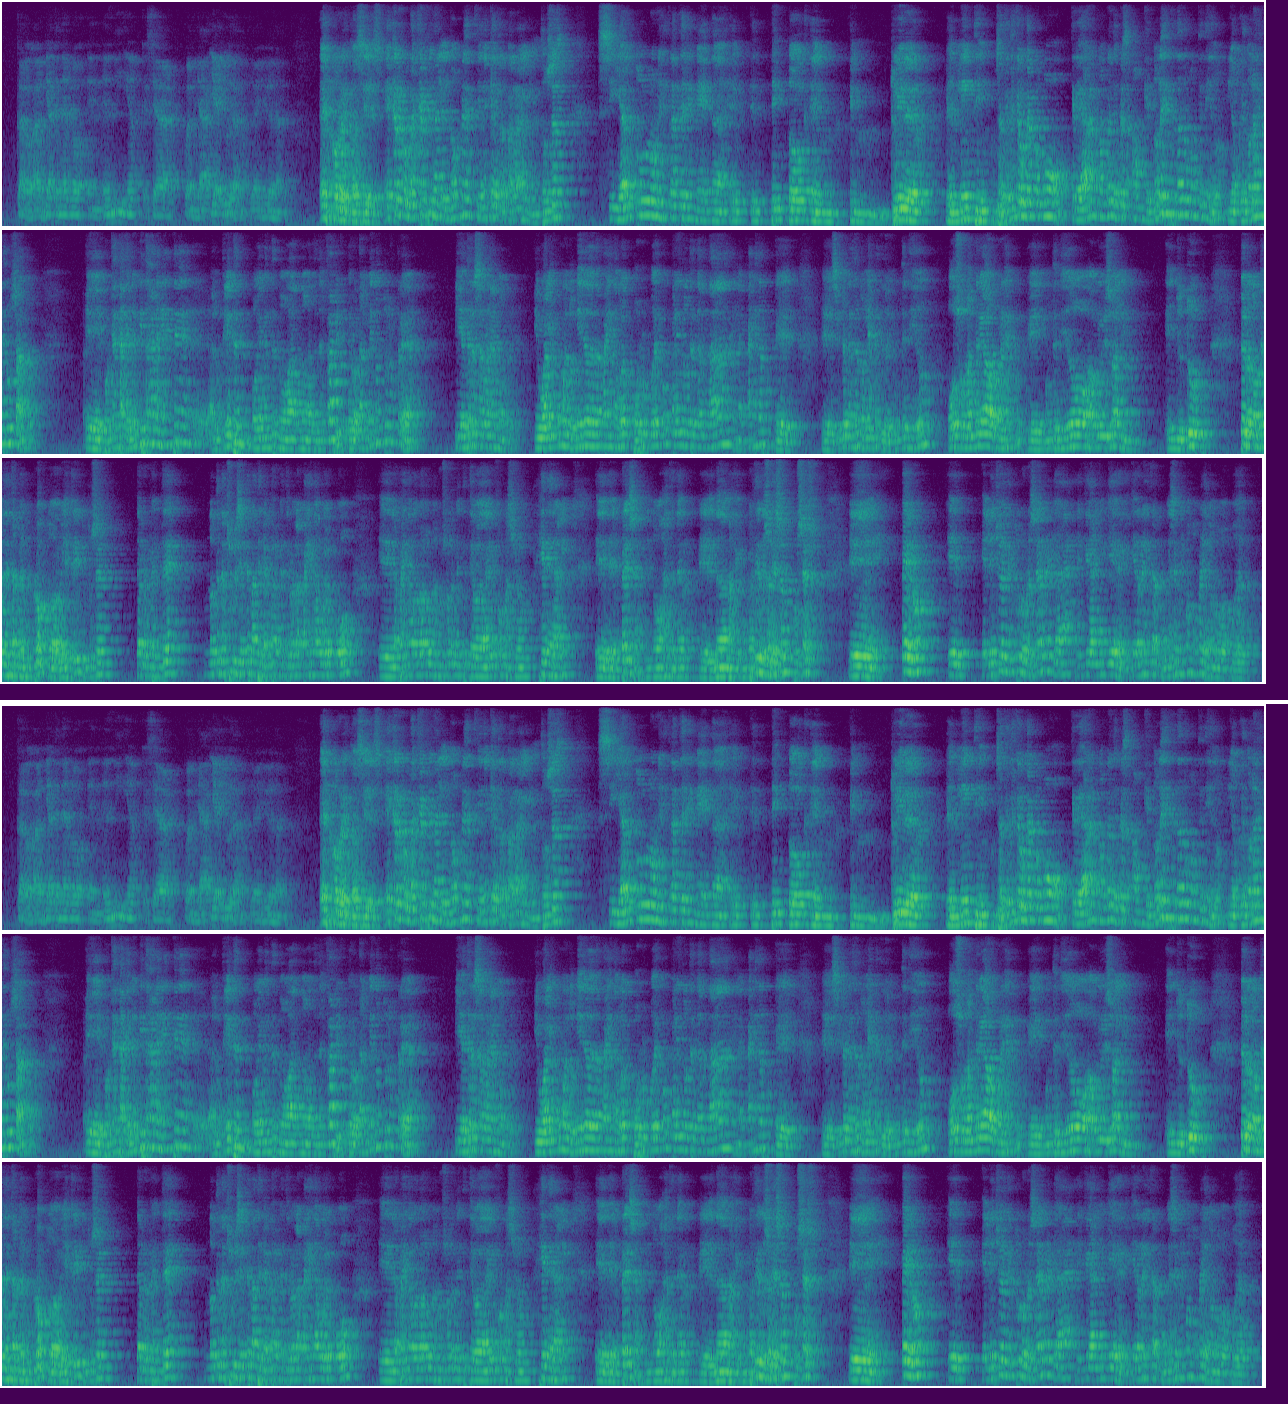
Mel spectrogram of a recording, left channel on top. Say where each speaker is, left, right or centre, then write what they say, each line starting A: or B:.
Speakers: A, on the left (about 25°); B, on the left (about 80°).
A: Claro, al ya tenerlo en, en línea, aunque sea, bueno, ya, ya ayuda, ¿no? Ya ayuda en algo.
B: es
A: Em,
B: correcto, así es. Es que recordar que al final el nombre tiene que atrapar a alguien. Entonces, si ya tú lo registraste en Meta, en, en TikTok, en, en Twitter, en LinkedIn, o sea, tienes que buscar cómo crear nombres de empresas, aunque no les estés dando contenido y aunque no las estés usando,
A: claro,
B: eh, porque hasta que no invitas a la gente, eh, a los clientes, n- obviamente no va, no va a tener tráfico, pero al menos tú los creas y ya te reservas el nombre. Igual como el dominio de una página web, vos lo puedes comprar y no tener nada en la página porque eh, simplemente no le has metido el contenido o solo has creado, por ejemplo, eh, contenido audiovisual en, en YouTube, pero no tenés tal vez un blog todavía escrito. Entonces, de repente,
A: claro,
B: no tenés suficiente material para meterlo en la página web o eh, la página web a lo mejor solamente te va a dar información general eh, de la empresa y no vas a tener eh, nada más que compartir. Entonces, eso es un proceso. Eh,
A: claro.
B: pero eh, el hecho de que tú lo reserves ya es que alguien llegue que quiera registrar con ese mismo nombre ya no lo va a poder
